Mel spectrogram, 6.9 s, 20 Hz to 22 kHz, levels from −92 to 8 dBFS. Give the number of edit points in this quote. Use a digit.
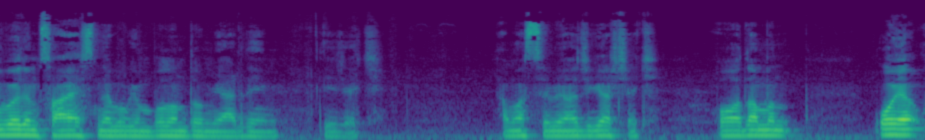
0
